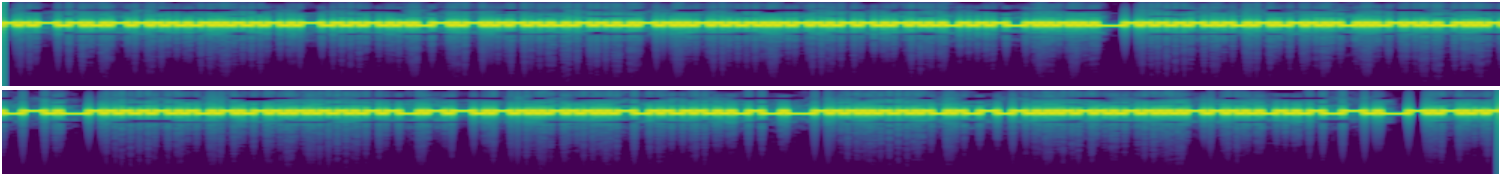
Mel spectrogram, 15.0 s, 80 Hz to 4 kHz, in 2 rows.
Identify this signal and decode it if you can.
RTTY, about 45.45 baud. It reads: THE PRINTING PAPER IS AN 8.44 INCH BY 4.5 INCH DIAMETER ROLL. RIBBONS ARE 0.5
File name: fsk170 / teletype-corp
